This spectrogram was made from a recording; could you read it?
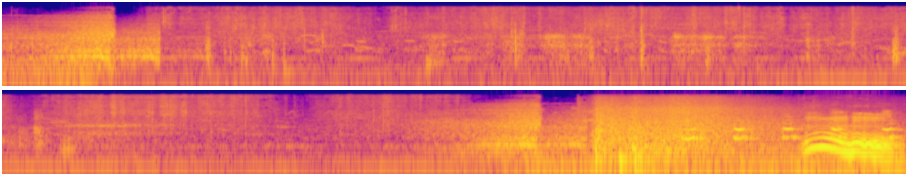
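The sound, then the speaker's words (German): Seals bark and honk repeatedly amid splashing water as they are being fed at a zoo, with a murmur of voices in the background; the calls grow louder and more drawn-out near the end. “Die Seehunde werden gerade gefüttert.”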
